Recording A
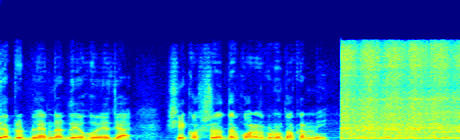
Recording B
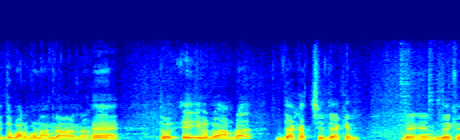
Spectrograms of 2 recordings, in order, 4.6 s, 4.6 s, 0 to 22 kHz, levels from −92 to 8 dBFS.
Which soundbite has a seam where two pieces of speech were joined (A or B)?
A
